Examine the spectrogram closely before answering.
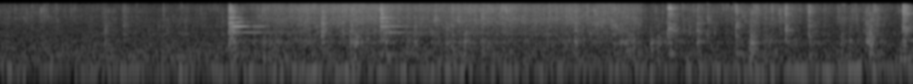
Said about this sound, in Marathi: कांदा आपला फ्राय करून झालेला आहे।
